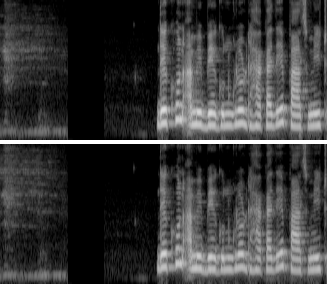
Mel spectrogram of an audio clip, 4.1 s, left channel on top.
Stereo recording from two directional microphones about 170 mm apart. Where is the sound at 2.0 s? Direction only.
20° left (ahead or behind).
